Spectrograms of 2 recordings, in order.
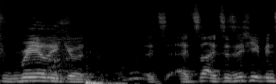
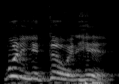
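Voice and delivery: hammed-up rock star yell; 10 semitones higher, 9 dB louder than usual. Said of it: "It's me, [name]".

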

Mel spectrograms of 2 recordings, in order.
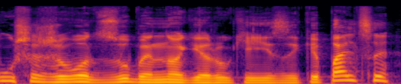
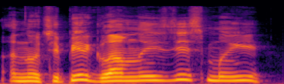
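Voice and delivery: slow, raised, solemn announcement; solemn proclamation; 6 semitones higher than usual. Acted. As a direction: proclaim yourself in charge. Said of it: "торжественно произнесли ноги". (торжественно, нараспев)

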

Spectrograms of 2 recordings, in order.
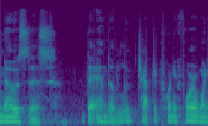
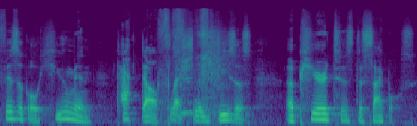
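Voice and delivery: ordinary delivery

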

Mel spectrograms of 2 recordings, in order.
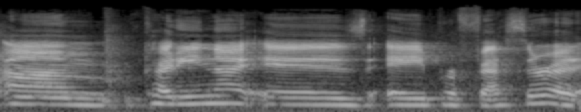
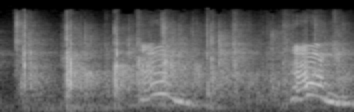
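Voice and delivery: coaxing call; 11 semitones higher than usual. Real, not acted. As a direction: beckon the shy guest up, sing-song. Host calling shy guest onstage.

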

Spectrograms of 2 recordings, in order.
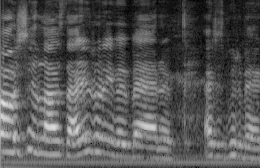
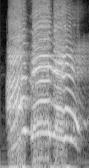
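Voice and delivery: much higher, louder shout; excited shout; 12 dB louder, slower than usual. Real, not acted. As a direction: yell it out proudly. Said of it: "excited announcement, peak".

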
